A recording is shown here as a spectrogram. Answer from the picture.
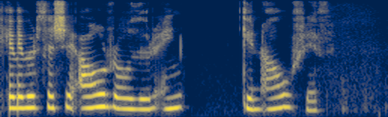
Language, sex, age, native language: Icelandic, female, 8, Icelandic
